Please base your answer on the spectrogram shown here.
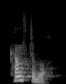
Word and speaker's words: comfortable: a small tiny tiny little I in there comfortable come stop bull okay we don't pronounce the or comfortable nope don't do that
